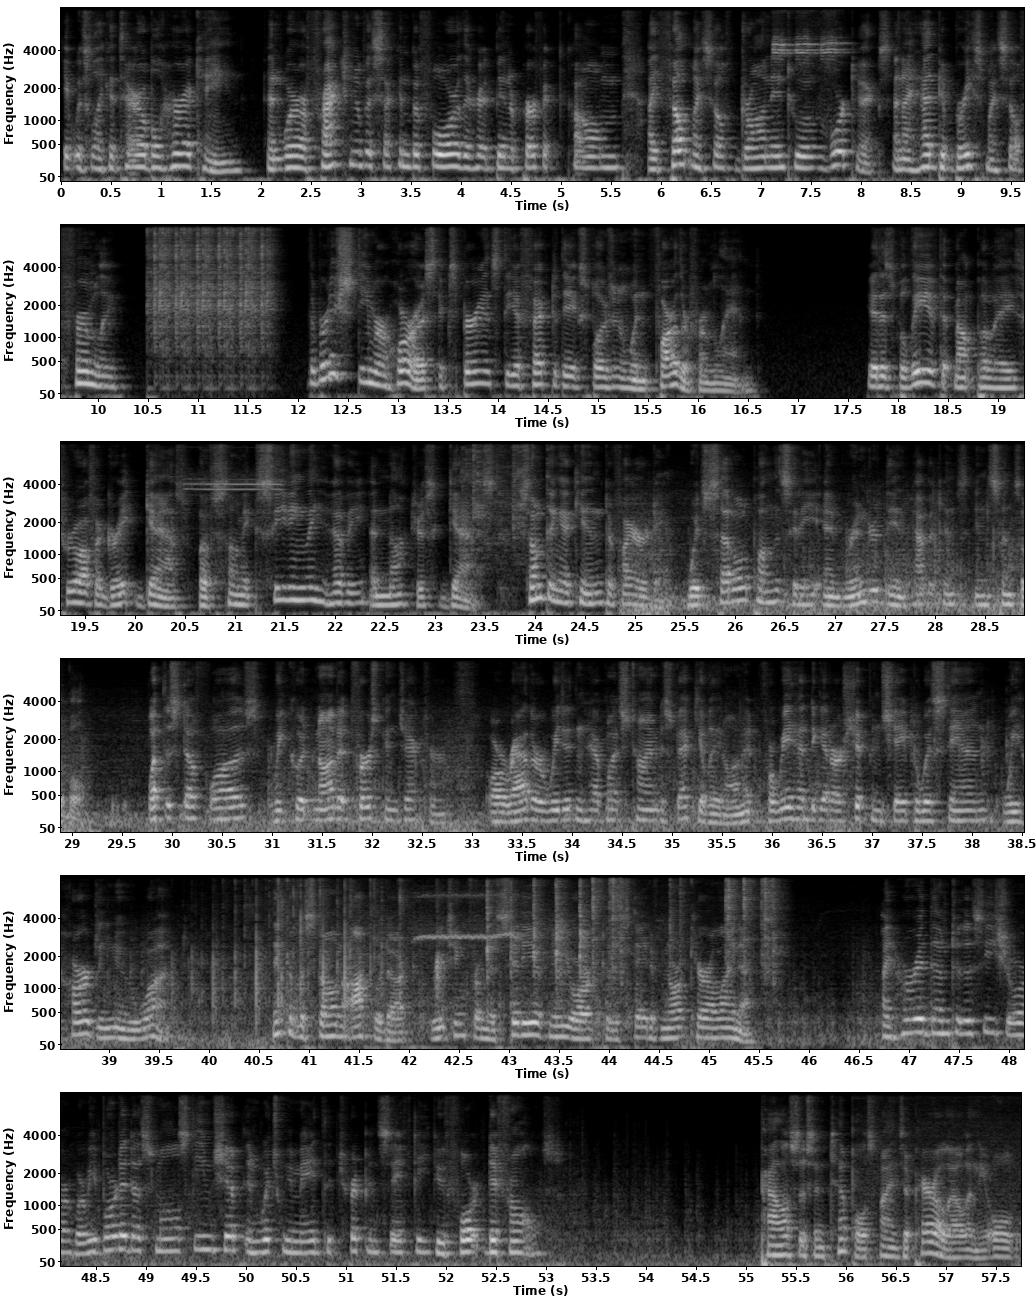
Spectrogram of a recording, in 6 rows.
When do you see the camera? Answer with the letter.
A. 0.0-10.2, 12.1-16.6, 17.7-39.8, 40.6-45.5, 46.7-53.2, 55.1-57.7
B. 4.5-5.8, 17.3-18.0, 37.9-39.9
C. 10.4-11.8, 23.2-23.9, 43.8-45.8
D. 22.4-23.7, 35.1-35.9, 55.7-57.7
C.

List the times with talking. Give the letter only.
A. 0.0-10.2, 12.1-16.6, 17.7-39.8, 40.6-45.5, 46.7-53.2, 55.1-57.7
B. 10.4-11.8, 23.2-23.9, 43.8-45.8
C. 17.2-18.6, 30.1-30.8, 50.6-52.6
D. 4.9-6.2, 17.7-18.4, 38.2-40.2
A.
